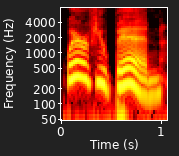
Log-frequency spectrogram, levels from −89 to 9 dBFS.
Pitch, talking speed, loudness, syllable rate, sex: 230 Hz, 225 wpm, -16 LUFS, 5.2 syllables/s, female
